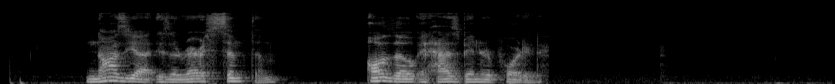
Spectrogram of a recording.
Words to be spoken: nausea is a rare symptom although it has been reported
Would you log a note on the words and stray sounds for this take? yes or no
no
